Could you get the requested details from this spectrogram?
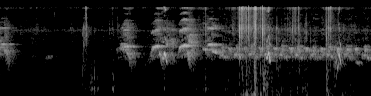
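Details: Javan myna calls used to provoke other mynas into calling: a run of short whistled and harsh chattering notes, some rising or falling, followed by a dense buzzy, rasping stretch with sharp clicks and bursts of noise.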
